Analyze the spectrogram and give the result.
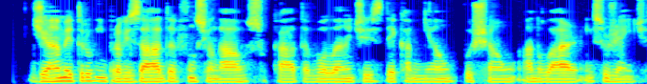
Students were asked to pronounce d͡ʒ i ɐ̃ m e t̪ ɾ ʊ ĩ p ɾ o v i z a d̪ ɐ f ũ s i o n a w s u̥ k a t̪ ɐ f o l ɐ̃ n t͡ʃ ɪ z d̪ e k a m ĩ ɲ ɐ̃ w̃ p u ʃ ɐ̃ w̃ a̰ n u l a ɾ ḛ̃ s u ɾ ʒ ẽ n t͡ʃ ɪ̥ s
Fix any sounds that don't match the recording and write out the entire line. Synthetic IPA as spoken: d͡ʒ i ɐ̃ m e t̪ ɾ ʊ ĩ p ɾ o v i z a d̪ ɐ f ũ s i o n a w s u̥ k a t̪ ɐ v o l ɐ̃ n t͡ʃ ɪ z d̪ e k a m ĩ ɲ ɐ̃ w̃ p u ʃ ɐ̃ w̃ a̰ n u l a ɾ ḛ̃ s u ɾ ʒ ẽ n t͡ʃ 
